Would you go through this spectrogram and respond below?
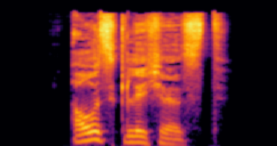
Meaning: second-person singular dependent subjunctive II of ausgleichen
- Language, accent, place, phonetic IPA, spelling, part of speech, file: German, Germany, Berlin, [ˈaʊ̯sˌɡlɪçəst], ausglichest, verb, De-ausglichest.ogg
